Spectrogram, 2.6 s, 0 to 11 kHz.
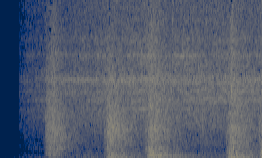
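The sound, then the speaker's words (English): A construction crew bangs on walls at the Lifelong Clinic in West Berkeley at 7:30 in the morning: four or five loud, booming thuds at uneven intervals, each ringing out briefly, with no voices. “A construction crew is banging on some walls”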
